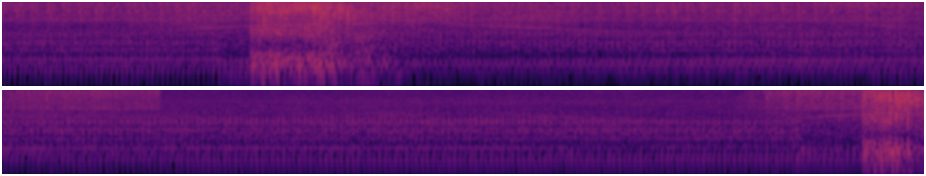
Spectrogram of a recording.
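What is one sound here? A vehicle engine hums as it drives along a paved road.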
